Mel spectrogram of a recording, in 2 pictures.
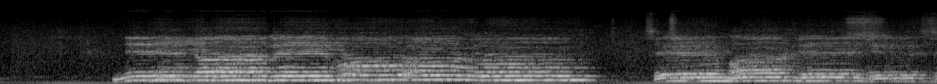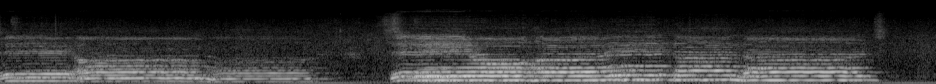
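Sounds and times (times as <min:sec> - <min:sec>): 
hymn singing from a hymnbook: 0:01.1 - 0:18.7.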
